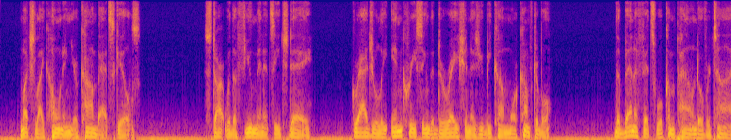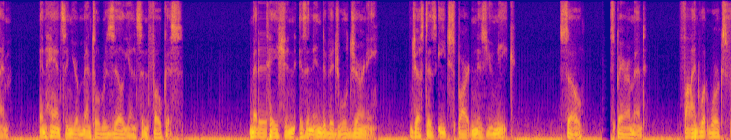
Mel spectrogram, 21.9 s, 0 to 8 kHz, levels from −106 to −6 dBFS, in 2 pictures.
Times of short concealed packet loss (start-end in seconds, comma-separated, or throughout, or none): 1.92-1.98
